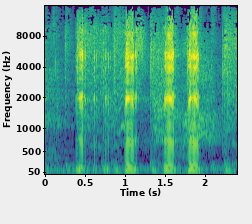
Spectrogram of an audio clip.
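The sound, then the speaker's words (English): A person imitates a pig, making a run of nasal oinks and snorting grunts in quick, uneven bursts, about four louder squeals standing out, fairly loud with no real words. “I'll do it in pig. I won't even speak common or human.”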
